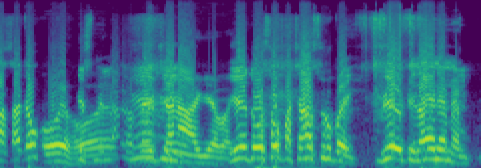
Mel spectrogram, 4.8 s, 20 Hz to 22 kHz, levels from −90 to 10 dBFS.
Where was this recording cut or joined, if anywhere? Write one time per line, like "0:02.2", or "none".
0:01.3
